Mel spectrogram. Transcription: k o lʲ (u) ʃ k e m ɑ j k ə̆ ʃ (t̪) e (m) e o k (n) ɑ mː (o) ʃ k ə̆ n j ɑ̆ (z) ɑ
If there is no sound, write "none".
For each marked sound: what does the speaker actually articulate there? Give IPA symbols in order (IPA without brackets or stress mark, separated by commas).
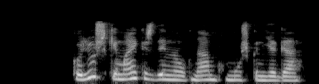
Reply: u, d̪, n, n, u, ɣ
